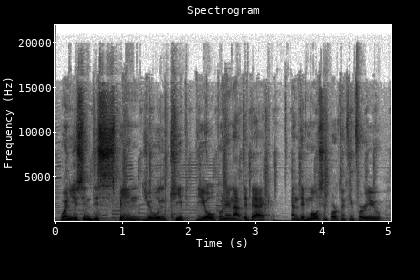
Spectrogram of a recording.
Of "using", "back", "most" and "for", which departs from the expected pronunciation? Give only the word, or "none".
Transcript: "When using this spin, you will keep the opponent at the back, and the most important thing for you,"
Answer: using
